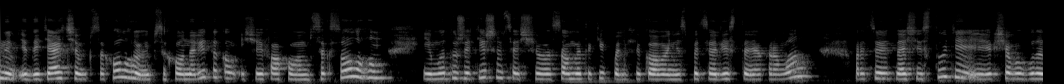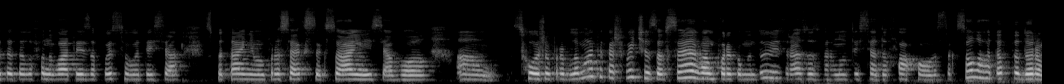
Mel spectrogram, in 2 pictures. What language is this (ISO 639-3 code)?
ukr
